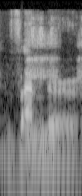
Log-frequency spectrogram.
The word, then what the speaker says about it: Van'Dre: I pronounce it Vander. – A-N-D-R-R.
